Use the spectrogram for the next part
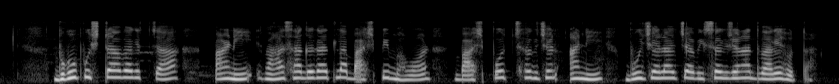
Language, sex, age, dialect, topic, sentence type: Marathi, female, 18-24, Southern Konkan, agriculture, statement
